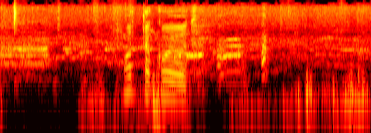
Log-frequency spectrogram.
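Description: A Black Copper Marans rooster and his hens cluck nearby in short bursts, with one drawn-out call in the middle; someone speaks briefly over them.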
